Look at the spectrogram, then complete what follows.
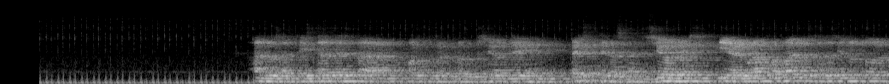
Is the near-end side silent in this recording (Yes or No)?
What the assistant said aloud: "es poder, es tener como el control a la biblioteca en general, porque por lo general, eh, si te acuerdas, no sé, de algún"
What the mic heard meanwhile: No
